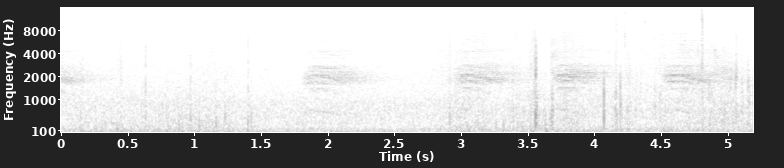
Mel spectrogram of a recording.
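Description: A crow or raven gives a series of harsh caws, about five calls spaced roughly a second apart, heard at moderate distance over a steady outdoor background.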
